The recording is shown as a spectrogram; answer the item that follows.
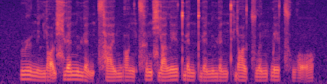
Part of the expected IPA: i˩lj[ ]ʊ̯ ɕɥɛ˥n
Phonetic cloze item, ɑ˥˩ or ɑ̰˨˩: ɑ̰˨˩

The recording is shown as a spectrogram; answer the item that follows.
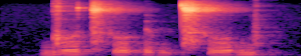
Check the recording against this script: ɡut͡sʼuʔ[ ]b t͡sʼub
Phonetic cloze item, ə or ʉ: ʉ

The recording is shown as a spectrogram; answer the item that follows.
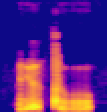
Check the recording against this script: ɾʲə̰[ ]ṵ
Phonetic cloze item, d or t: t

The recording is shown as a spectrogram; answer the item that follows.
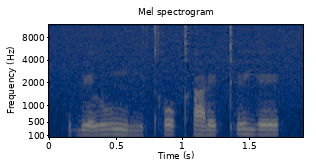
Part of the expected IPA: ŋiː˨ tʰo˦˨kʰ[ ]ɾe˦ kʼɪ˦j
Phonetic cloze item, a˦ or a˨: a˦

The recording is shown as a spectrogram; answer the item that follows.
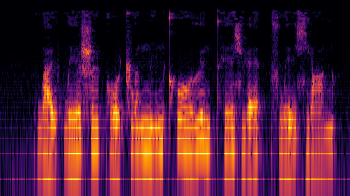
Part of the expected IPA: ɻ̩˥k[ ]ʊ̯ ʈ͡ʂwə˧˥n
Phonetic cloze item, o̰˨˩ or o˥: o̰˨˩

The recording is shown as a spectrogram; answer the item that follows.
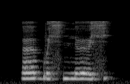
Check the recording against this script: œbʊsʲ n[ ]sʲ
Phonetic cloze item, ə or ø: ø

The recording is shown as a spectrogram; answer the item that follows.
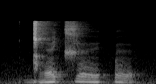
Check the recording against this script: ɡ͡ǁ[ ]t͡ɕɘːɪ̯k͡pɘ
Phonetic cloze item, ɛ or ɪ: ɛ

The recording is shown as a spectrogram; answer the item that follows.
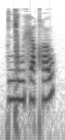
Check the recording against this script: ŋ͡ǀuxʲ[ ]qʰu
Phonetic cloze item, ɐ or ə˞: ɐ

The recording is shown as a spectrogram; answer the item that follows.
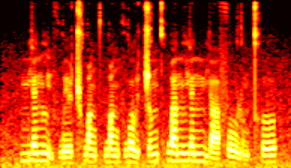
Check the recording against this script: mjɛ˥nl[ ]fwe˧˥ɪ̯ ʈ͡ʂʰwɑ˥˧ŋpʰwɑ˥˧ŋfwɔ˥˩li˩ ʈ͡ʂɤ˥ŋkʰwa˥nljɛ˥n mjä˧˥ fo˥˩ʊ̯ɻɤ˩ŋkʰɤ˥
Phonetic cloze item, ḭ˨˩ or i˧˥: ḭ˨˩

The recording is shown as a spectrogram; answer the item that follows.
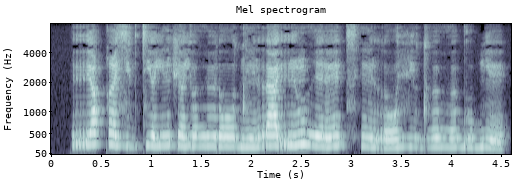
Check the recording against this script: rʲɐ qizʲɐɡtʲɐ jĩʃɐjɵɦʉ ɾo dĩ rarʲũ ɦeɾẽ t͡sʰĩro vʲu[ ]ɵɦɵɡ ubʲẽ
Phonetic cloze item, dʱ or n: dʱ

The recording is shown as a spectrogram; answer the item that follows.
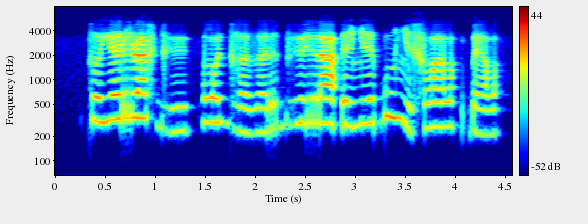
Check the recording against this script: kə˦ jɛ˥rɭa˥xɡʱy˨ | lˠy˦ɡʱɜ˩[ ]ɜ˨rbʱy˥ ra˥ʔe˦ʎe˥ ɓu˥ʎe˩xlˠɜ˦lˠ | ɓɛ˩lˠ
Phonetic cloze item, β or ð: ð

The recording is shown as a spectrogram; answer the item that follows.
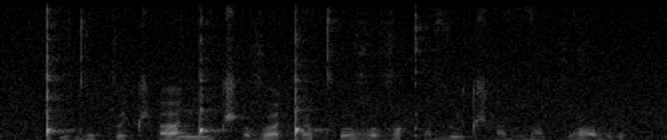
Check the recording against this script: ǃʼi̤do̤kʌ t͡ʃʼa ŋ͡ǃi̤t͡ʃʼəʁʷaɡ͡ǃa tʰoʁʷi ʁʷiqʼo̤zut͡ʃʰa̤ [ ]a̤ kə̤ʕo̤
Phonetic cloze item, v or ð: v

